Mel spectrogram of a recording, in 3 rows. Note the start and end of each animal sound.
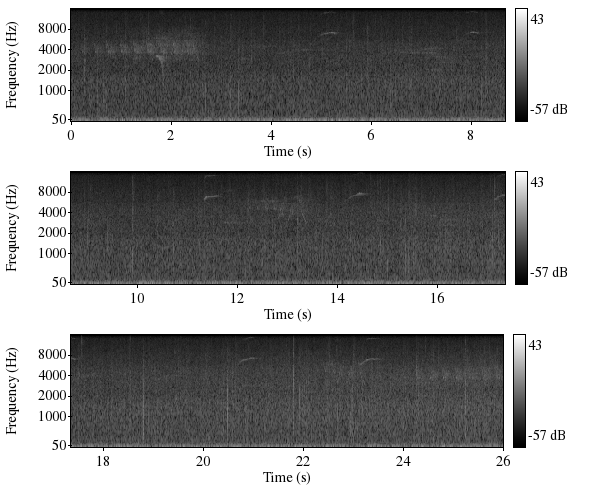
[0.00, 2.63] Ovenbird (Seiurus aurocapilla)
[4.78, 5.42] Cedar Waxwing (Bombycilla cedrorum)
[6.87, 7.59] Wood Thrush (Hylocichla mustelina)
[7.71, 8.44] Cedar Waxwing (Bombycilla cedrorum)
[10.97, 11.84] Cedar Waxwing (Bombycilla cedrorum)
[12.21, 13.45] Chestnut-sided Warbler (Setophaga pensylvanica)
[14.12, 14.73] Cedar Waxwing (Bombycilla cedrorum)
[17.01, 17.70] Cedar Waxwing (Bombycilla cedrorum)
[20.60, 21.11] Cedar Waxwing (Bombycilla cedrorum)
[22.99, 23.61] Cedar Waxwing (Bombycilla cedrorum)
[24.29, 26.01] Ovenbird (Seiurus aurocapilla)

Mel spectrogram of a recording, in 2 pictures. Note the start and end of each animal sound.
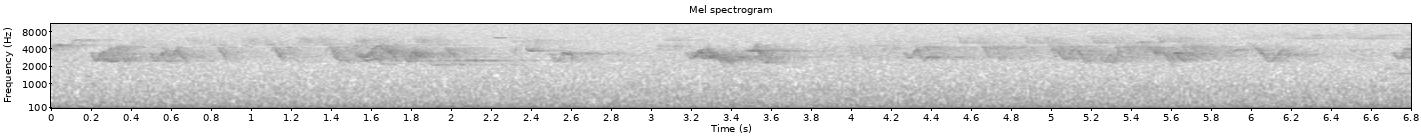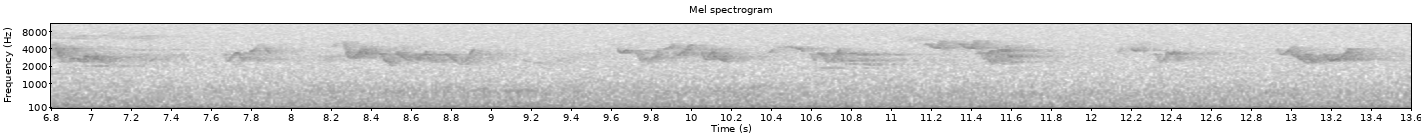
[0.00, 13.60] Red-eyed Vireo (Vireo olivaceus)
[0.43, 1.84] Ovenbird (Seiurus aurocapilla)
[3.95, 6.17] Ovenbird (Seiurus aurocapilla)
[5.86, 7.57] Black-and-white Warbler (Mniotilta varia)
[10.53, 11.18] Wood Thrush (Hylocichla mustelina)

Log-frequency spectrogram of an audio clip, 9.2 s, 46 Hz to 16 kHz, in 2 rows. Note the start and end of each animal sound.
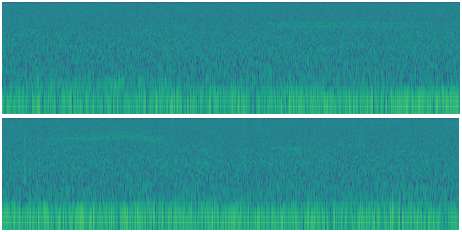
[2.59, 4.48] Pine Warbler (Setophaga pinus)
[4.99, 6.34] Northern Parula (Setophaga americana)

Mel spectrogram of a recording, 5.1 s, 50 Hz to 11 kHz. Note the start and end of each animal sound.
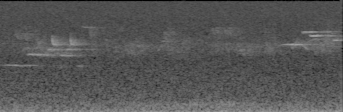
[0.00, 5.15] Red-eyed Vireo (Vireo olivaceus)
[0.06, 1.37] Hermit Thrush (Catharus guttatus)
[4.06, 5.15] Hermit Thrush (Catharus guttatus)

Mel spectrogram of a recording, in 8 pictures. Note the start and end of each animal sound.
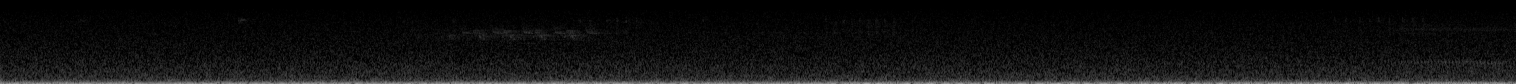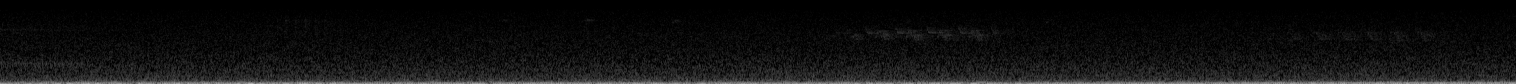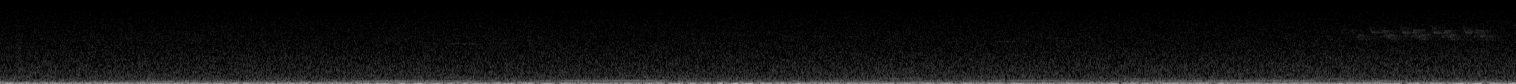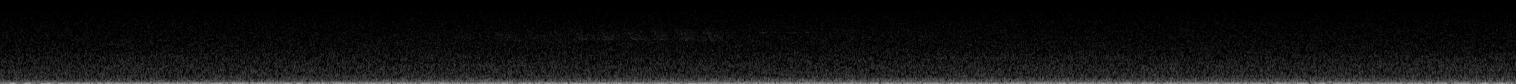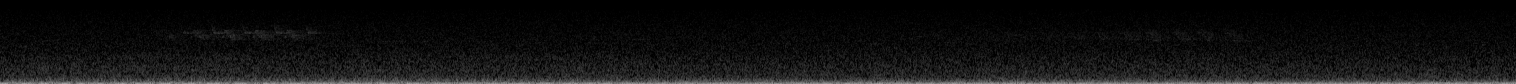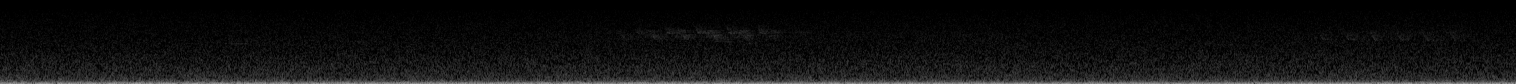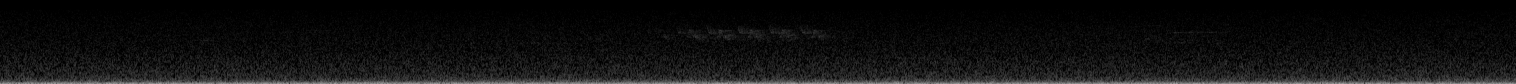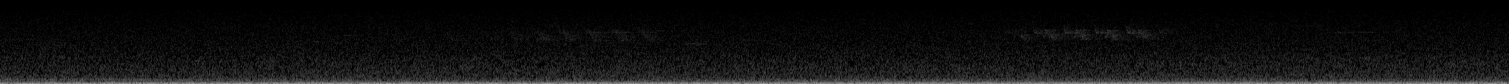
[4.49, 6.08] Ovenbird (Seiurus aurocapilla)
[23.51, 25.27] Ovenbird (Seiurus aurocapilla)
[27.81, 29.65] Ovenbird (Seiurus aurocapilla)
[43.60, 45.39] Ovenbird (Seiurus aurocapilla)
[50.39, 52.82] Ovenbird (Seiurus aurocapilla)
[62.21, 63.90] Ovenbird (Seiurus aurocapilla)
[70.69, 73.12] Ovenbird (Seiurus aurocapilla)
[81.94, 83.67] Ovenbird (Seiurus aurocapilla)
[88.73, 90.53] Ovenbird (Seiurus aurocapilla)
[97.59, 99.37] Ovenbird (Seiurus aurocapilla)
[102.13, 103.24] Black-throated Green Warbler (Setophaga virens)
[110.89, 112.72] Ovenbird (Seiurus aurocapilla)
[116.12, 117.72] Ovenbird (Seiurus aurocapilla)

